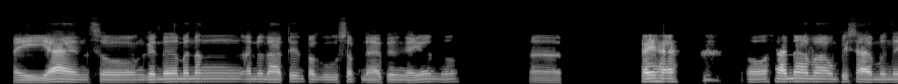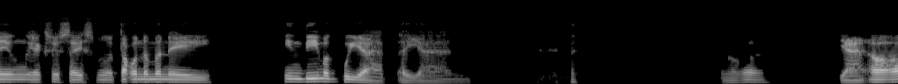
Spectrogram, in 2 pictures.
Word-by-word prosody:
ayan 115 +3 +5
so 110 -1 -3
ang 110 - -7
ganda 120 +2 +2
naman 130 +1 0
ng 135 0 -2 0.4
ano 125 0 -1
natin, 125 +2 0
pag-uusap 115 -1 -5
natin 110 0 -2
ngayon, 115 +4 0
‘no? 120 +1 -7 0.8
Ah, 100 -2 -5 0.8
kaya 140 -1 +8 0.7
oo, 120 +1 0
sana 140 +1 +5
maumpisahan 130 -2 +2
mo 120 - -2
na 120 0 -1
yung 115 0 -4
exercise 110 0 -5
mo 110 -1 -9
at - - -39
ako 120 +2 0
naman 120 0 -3
ay 110 -2 -2 0.7
hindi 130 0 0
magpuyat, 115 -9 -3
ayan. 85 -4 -13 2.5
Oo, 105 +2 -13 0.7
‘yan, 95 -1 -1
oo, 115 0 +3
115 Hz, 105 wpm, -23 LUFS, 105-125 Hz, 2.5 s, kaya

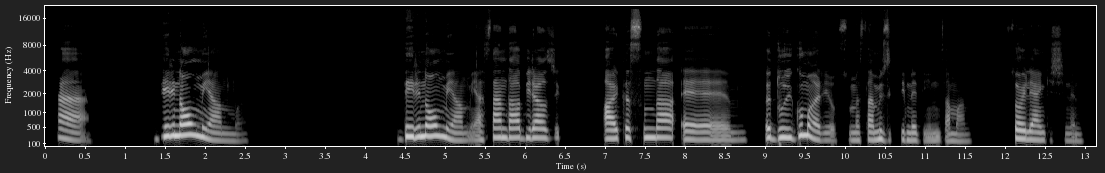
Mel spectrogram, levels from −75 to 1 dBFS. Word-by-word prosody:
Ha. 200 -6 -1 0.8
Derin 260 +8 +4
olmayan 255 - +4
mı? 155 0 -16 1.9
Derin 250 +5 +4
olmayan 250 -11 +2
mı? - - -13
Ya, - - -6
sen 235 +4 0
daha 230 -1 0
birazcık 225 -1 -1 0.5
arkasında, 230 +2 +1
emm, 180 - -3 0.2
eee, 230 -4 0
duygu 230 +4 +2
mu 285 - +5
arıyorsun, 175 -2 -6
mesela, 175 +1 -4
müzik 180 -2 -5
dinlediğin 170 - -7
zaman 155 - -11 0.4
söyleyen 190 -3 0
kişinin? 160 -2 -16
195 Hz, 105 wpm, -25 LUFS, 170-230 Hz, 1.9 s, mu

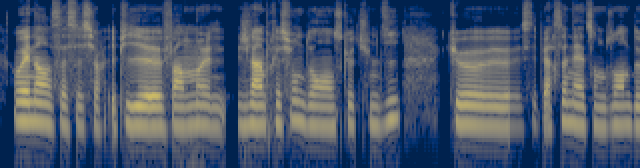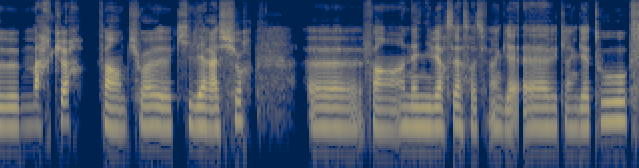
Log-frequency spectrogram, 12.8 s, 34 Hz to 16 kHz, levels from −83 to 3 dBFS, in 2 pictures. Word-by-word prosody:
Ouais, 195 0 +9
non, 185 -1 +5
ça 170 0 -3
c'est 165 +1 -1
sûr 155 -1 +2
et - - 0
puis, 165 -2 0
heu, 160 -1 +7
enfin, 160 +1 +2
moi 170 +1 0
n 155 -2 -6
j'ai 165 0 -3
l'impression 175 +3 +4
dans 165 -2 -2
ce - - -3
que 175 - -6
tu 170 - -8
me 165 - -8
dis 200 +6 -6 0.5
que 165 -3 +1
ces 170 +2 -5
personnes, 190 -1 -2
elles 170 -1 +1
ont 165 - -7
besoin 165 +2 -3
de 160 -1 -3
marqueurs, 170 +4 +1
enfin, 150 -1 +2
tu 145 - -3
vois, 165 0 -1 0.2
heu, - - -7
qui 175 +3 -4
les 165 0 +1
rassurent, 160 +5 +3 0.6
heu, 155 -1 -2
enfin, 150 - -1
un 145 +2 -4
anniversaire, 160 +1 0
ça 145 0 -5
se - - -4
fait - - -11
un - - -5
ga 150 0 -1
avec 155 -1 -3
un 150 0 -7
gâteau, 190 +5 -2
160 Hz, 215 wpm, -25 LUFS, 155-170 Hz, 0.6 s, Ouais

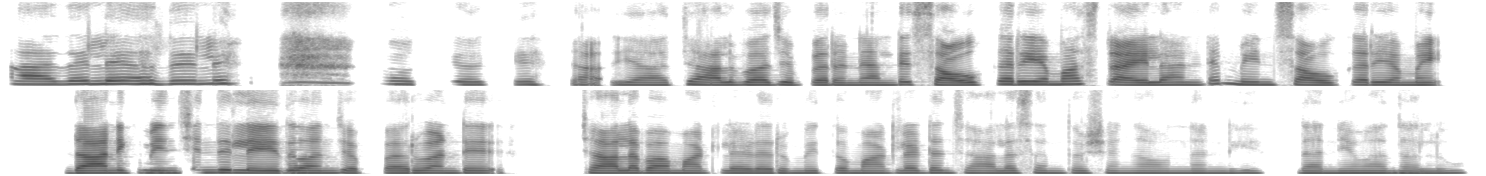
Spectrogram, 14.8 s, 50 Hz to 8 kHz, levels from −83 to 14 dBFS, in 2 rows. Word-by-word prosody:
అదేలే 285 +3 +2
అదేలే. 300 +2 -1 0.9
Okay, 260 -1 -9
okay. 250 +1 -8 0.2
య - - -3 0.2
యాహ్! 215 -1 -2
చాలా 225 -3 +3
బాగా 225 - +5
చెప్పారండి. 205 -1 0
అంటే 205 +4 0
సౌకర్యమా? 260 +6 +4
స్టైలా? 220 -2 +5
అంటే 220 +7 -4
మెయిన్ 235 -2 -1
సౌకర్యమే 210 0 +2 0.7
దానికి 215 0 +7
మించింది 225 +3 0
లేదు 205 +1 +5
అని 205 0 -2
చెప్పారు. 200 +1 -1
అంటే 205 +1 -2 0.6
చాలా 210 0 +5
బా - - +4
మాట్లాడారు. 195 -1 -2
మీతో 200 +1 -5
మాట్లాడడం 210 +2 -3
చాలా 205 0 -3
సంతోషంగా 200 -1 -6
ఉందండి. 190 +1 -5 0.3
ధన్యవాదాలు. 195 0 -3
210 Hz, 120 wpm, -24 LUFS, 200-225 Hz, 0.9 s, దానికి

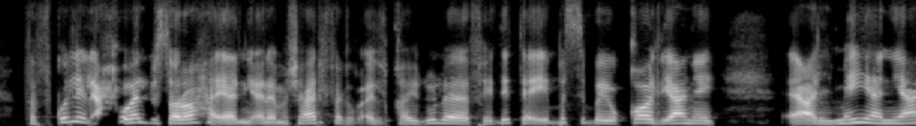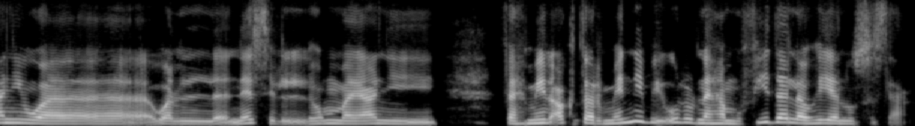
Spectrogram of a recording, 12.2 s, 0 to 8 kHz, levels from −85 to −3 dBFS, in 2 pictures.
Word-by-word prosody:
ففي 195 - -10
كُلّ 275 +3 -1
الأحوال 250 -2 +3
بصراحة 215 +2 +4
يعني 95 -2 +3
أنا 95 0 +1
مش - - -4
عارفة 195 +1 +1
ال 170 - -10
القيلولة 190 +1 -1
فايدتها 195 +5 -5
إيه - - +2
بس 245 -1 -10
بيُقال 200 +2 +1
يعني 200 -2 +5 0.5
علميًا 205 +7 +4
يعني 215 +4 +1
و 205 - -3 0.8
والناس 170 +5 -4
اللي 170 -1 -7
هم 185 0 -5
يعني 175 - -2 0.4
فاهمين 190 +4 0
أكتر 205 -4 -1
مِنّي 240 - -1
بيقولوا 250 -2 -6
إنّها 195 -2 +1
مفيدة 255 +10 -2
لو 210 -6 +1
هي 200 0 0
نُصّ 175 -2 -8
ساعة. - - -14
195 Hz, 155 wpm, -23 LUFS, 180-220 Hz, 0.8 s, يعني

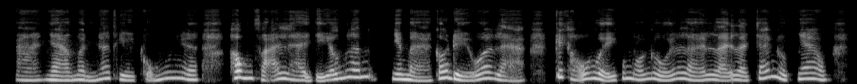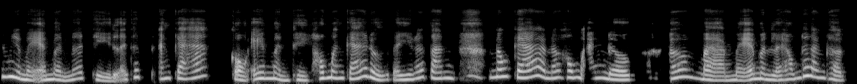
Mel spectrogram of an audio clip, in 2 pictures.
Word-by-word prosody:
À, 195 -1 -4
nhà 205 -2 +2
mình 200 -2 0
á, 275 - 0
thì 205 -6 -2
cũng, 280 +7 -2
ơ, - - +3 0.4
hông 300 -2 +5
phải 265 -2 -3
là 220 -7 0
dị 165 +2 +1
ứng 245 +8 +2
lắm, 335 0 +2 0.3
nhưng 240 -2 +4
mà 175 -5 0
có 295 +2 +4
điều 210 -8 +3
á, 275 +3 +2
là 190 -8 -3 0.3
cái 345 -3 +1
khẩu 235 +1 -1
vị 190 -4 +2
của 280 - -2
mỗi 235 -5 0
người 220 -7 0
á 265 - -1
là 205 -6 -1
lại 210 -4 0
lại 200 -3 0
trái 295 +5 -1
ngược 255 - 0
nhau. 255 -4 -1 0.3
Giống 360 0 0
như 335 -6 +5
mẹ 215 -1 +2
mình 215 -4 +2
á, 250 +5 -2
thì 190 -8 -2
lại 215 +9 -2
thích 335 0 -2
ăn 275 +2 -2
cá, 295 +7 0 0.2
còn 215 -2 +3
em 275 +6 +1
mình 225 -8 +1
thì 205 -3 -1
hông 280 +3 +1
ăn 290 -2 +1
cá 290 +6 +1
được 270 - +3
tại 210 - 0
vì 225 - +3
nó 300 +7 0
tanh, 285 0 +1 0.4
nấu 350 +3 +3
cá 320 +3 +4
thì 360 - +2
nó 295 +1 0
hông 315 0 +2
ăn 290 +1 -2
được. 215 -4 +4 0.4
Đó, 330 +5 +2
mà 190 -4 +2
mẹ 200 +2 +1
mình 255 -3 +2
lại 205 -1 +1
hông 240 +5 -1
thích 395 +4 +4
ăn 325 -4 0
thịt, 210 -7 -2
240 Hz, 245 wpm, -19 LUFS, 205-290 Hz, 0.4 s, hông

